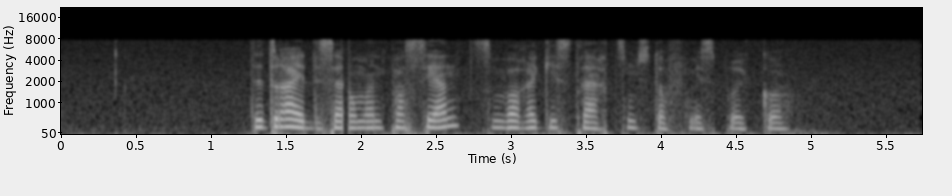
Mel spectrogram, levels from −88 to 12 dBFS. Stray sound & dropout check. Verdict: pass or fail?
fail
